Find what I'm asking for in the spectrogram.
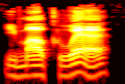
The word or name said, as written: Imalkue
